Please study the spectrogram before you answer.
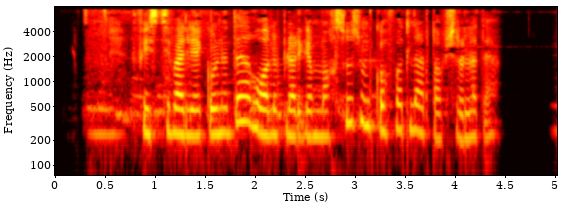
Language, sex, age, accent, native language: Uzbek, female, 18-24, Andijon, Uzbek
